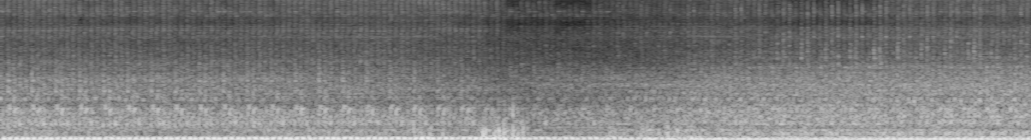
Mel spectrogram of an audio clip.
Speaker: so we know that she's firing at all four little engines running on all four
